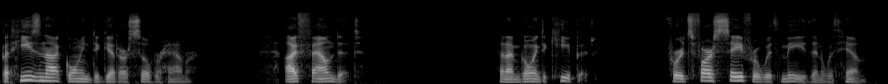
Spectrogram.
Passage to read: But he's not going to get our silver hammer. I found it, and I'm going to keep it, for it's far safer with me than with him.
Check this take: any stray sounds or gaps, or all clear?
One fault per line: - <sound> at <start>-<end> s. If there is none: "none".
none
